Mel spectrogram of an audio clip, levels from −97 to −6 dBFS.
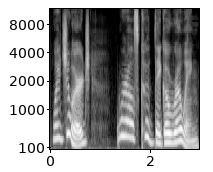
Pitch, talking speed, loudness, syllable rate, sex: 255 Hz, 160 wpm, -14 LUFS, 5.1 syllables/s, female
